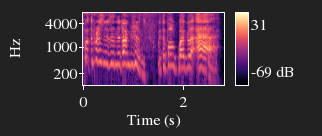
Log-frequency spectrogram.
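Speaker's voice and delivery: high, loud lordly command; pompous consul order. A narrator's reading. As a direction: dismiss them grandly.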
